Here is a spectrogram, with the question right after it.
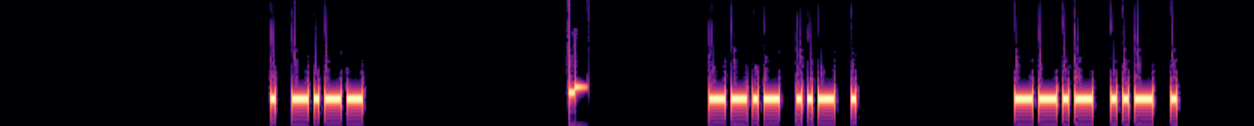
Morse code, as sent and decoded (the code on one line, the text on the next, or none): . -.-- / --.- ..- . / --.- ..- .
EY QUE QUE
